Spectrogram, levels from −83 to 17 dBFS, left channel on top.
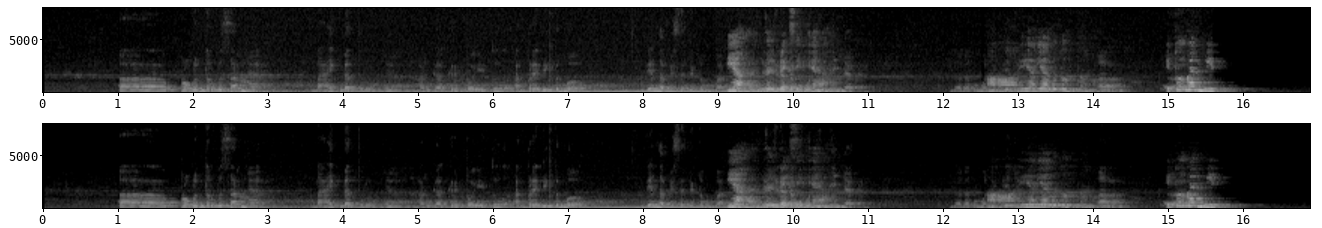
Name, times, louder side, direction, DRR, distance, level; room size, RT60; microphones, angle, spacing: voice 1, 1.0-3.0 3.5-7.2 7.9-11.0 12.1-13.1 14.0-14.4 14.9-15.4, equal, ahead, 5 dB, 0.8 m, -36 dB
sound 1, 2.0-10.3, left 1 dB, 40° left, 0.8 m, -38 dB
voice 2, 9.1-10.5 12.6-14.1 15.0-15.6, left 1 dB, 70° left, 5 dB, 1.6 m, -28 dB
11.5 x 10.5 x 3.2 m, 0.81 s
head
